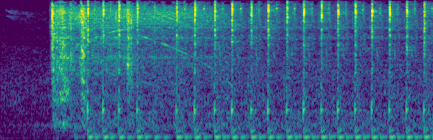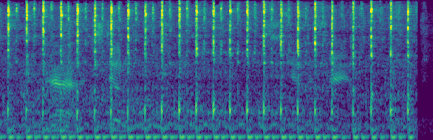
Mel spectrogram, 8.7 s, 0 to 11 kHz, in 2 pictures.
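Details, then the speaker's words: 2001 Harley Sportster 1200 Evo: runs with a rough, lumpy beat as the rear cylinder isn't firing; a half-seated HT plug lead was pushed back in, but it still doesn't sound right. "The rear the rear cylinder is not firing. You can hear it trying, but it's um not kicking in. And I don't know why."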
